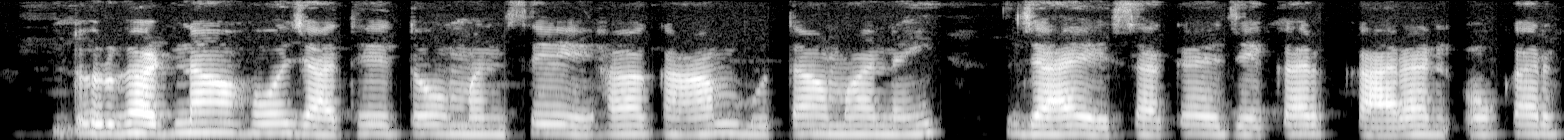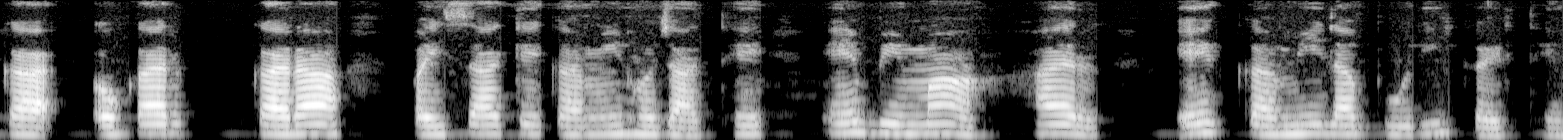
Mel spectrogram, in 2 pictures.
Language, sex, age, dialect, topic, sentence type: Chhattisgarhi, female, 18-24, Central, banking, statement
